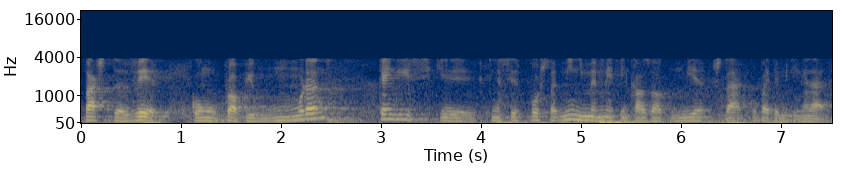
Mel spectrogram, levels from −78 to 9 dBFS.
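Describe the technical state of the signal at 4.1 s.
Just before 4.1 s, from 4.00 to 4.08 s, the sound drops out and is replaced by a soft, steady hiss, and then returns. This is most likely sound dropped by the voice detector: the sender judged about 50 ms of real, low-level sound to be background, stopped transmitting, and the receiver filled the 80 ms gap with generated comfort noise. Unlike packet-loss concealment, which smears or repeats the preceding sound, this gap holds flat, featureless noise with no trace of the original, band-limited like the rest of the telephone-band path with nothing above 4 kHz.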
